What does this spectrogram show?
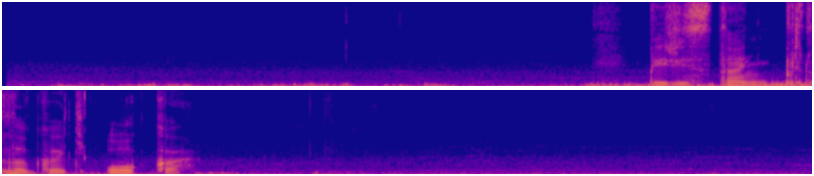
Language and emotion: Russian, angry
